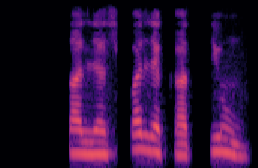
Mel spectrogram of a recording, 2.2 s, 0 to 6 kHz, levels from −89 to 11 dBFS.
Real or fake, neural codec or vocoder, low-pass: real; none; 5.4 kHz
